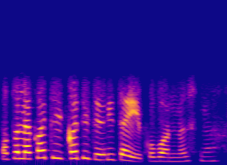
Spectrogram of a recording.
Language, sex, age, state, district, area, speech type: Nepali, female, 18-30, West Bengal, Jalpaiguri, urban, conversation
